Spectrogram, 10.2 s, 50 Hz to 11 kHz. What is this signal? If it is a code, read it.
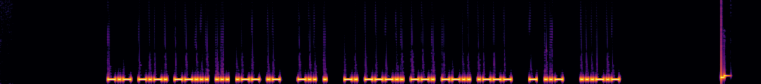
Morse code, heard as a keyed tone, about 34 wpm, 700 Hz. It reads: KC7SWA DE N8GZJ TU <SK>
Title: Practice QSO - Exchange 4 - Ending - 35wpm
